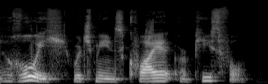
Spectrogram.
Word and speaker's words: ruhig: Even German G is sometimes pronounced this way, like in ruhig, which means quiet or peaceful.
